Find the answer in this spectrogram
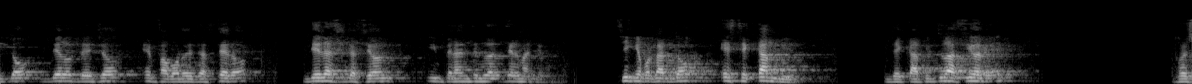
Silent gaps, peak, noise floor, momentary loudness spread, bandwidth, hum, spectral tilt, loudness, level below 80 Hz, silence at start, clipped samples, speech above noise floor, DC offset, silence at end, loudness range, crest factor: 2.85-3.03 s, 5.83-6.17 s, 8.48-8.83 s, 10.44-11.70 s; -2 dBFS; under -90 dBFS; 14 LU; 8.8 kHz; none; -7 dB/octave; -26 LUFS; -70 dBFS; 0 s; under 0.1%; over 64 dB; under 0.1%; 0 s; 3 LU; 24 dB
